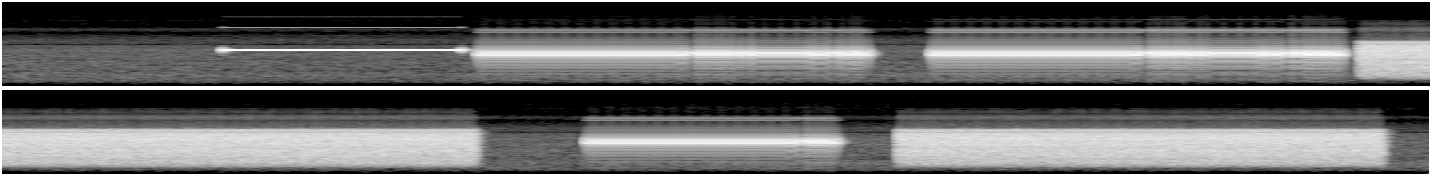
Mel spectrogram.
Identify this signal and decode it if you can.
Fax machine handshake, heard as a long tone, a warble and hiss.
